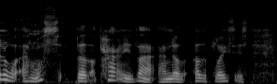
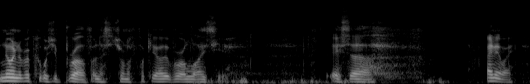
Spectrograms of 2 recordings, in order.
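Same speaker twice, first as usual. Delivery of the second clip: normal talking voice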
